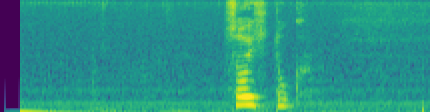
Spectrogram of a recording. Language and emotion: Russian, neutral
